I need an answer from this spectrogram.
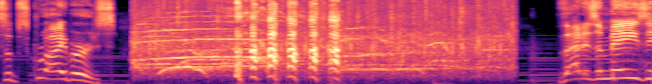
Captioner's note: cheering sound effects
